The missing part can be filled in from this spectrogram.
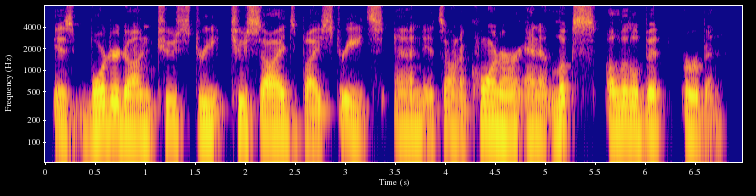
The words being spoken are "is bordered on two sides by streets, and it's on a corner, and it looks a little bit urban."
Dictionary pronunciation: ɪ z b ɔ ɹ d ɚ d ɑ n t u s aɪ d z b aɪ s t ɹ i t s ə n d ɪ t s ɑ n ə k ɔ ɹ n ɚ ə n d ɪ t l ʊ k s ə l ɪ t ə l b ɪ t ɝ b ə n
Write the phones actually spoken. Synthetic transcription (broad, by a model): ɪ z b ɔ ɹ d ɚ d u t t u s aɪ d z b aɪ s t ɹ i t s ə n ɪ t s n ə k ɔ ɹ n ɚ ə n ɪ t l ʊ k s ə l ɪ t l b ɪ t ɝ b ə n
